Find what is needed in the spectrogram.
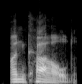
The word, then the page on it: unculled: American English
